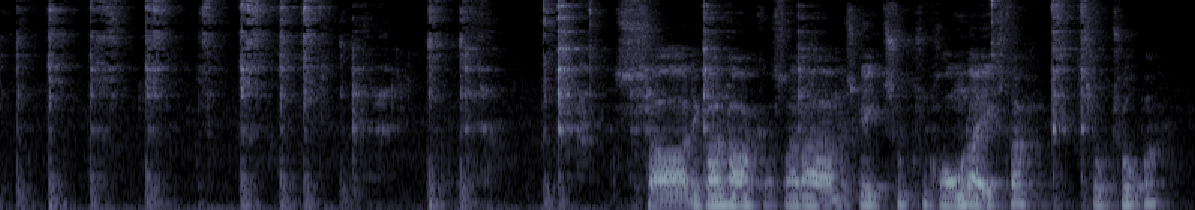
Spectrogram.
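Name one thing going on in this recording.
Cutlery clinks and scrapes against a plate.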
